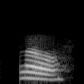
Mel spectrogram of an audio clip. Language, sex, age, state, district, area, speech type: Bodo, other, 30-45, Assam, Kokrajhar, rural, conversation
